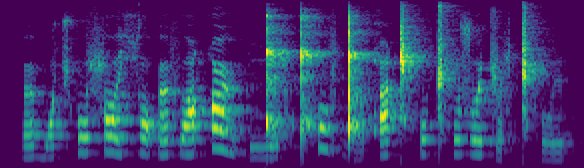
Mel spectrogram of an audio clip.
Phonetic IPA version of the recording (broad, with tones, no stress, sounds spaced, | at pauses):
œ˩˧˩ b ɔ˩˧˩ t͡ʃʰ o˦˥ ɬ ɔ˥˧ ɪ̯ ç ɔ˥˧ ʔ œ˦˥ f ɔ˦˥ ɪ̯ q ʉ˥˧ | ŋ͡ǃ ʊ˩˧˩ ɬ ǃʰ o˥˧ v ɡ͡ǃ o˩ qʼ e˦˥ ǁʰ o˦˥ ǁʰ ʊ˦˥ z ʊ˦˥ ɪ̯ ʈ͡ʂ œ˩ ɬ ǁʰ ʊ˩ ɪ̯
